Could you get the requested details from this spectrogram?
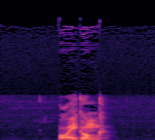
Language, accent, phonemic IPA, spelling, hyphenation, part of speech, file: German, Austria, /ˈbɔʏ̯ɡʊŋ/, Beugung, Beu‧gung, noun, De-at-Beugung.ogg
- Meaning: 1. flexion 2. diffraction 3. inflection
